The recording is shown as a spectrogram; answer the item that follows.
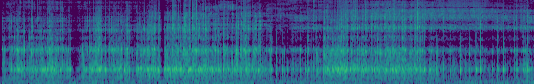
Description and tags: Straw Slurp
Nothing left in the drink. Recorded with a shotgun mic hooked up to a camera.
sound, foley, effect, straw, slurp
